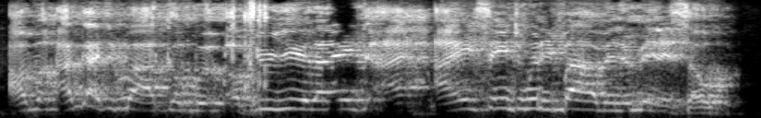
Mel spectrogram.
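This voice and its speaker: A man in his forties in a casual video call chat, easygoing and quick to agree and laugh. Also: sits high, reverberant, a loud crowd. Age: 40s.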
